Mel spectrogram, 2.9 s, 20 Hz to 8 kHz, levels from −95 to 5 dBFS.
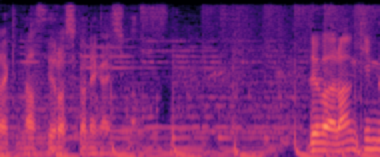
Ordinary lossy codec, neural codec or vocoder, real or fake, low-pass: none; none; real; 7.2 kHz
